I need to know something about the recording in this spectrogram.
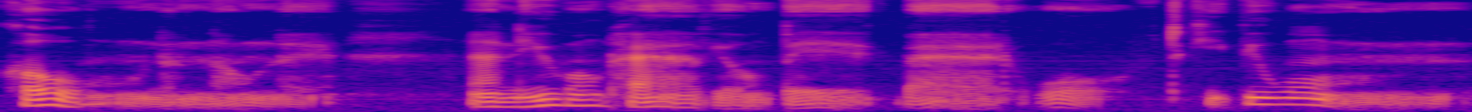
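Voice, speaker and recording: Flirtatious male werewolf, ASMR roleplay, male actor. Teasing, gravelly, swooping in pitch. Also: big pitch swings, slow pace, darkish tone, exaggerated voice. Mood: flirtatious, wistful.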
